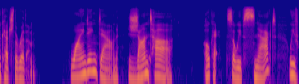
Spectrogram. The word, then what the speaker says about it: janta: Now, the absolutely crucial point here is that starting J sound. It is definitely not a hard jumping J like you'd hear in the English word jump. It's incredibly soft. Actually, think of it much more like the S sound right in the middle of the English word measure.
